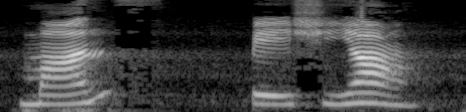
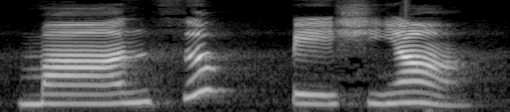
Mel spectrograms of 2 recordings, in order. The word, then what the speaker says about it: मांसपेशियाँ: पहला शब्द मेरे साथ पढ़िए, मांसपेशियाँ। श को अच्छे से प्रोनाउंस करना है, स नहीं बोलना है। क्या बोलना है? श। मांसपेशियाँ, मांसपेशियाँ, ठीक है।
